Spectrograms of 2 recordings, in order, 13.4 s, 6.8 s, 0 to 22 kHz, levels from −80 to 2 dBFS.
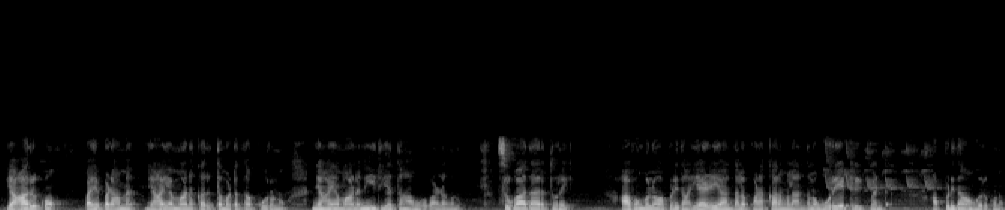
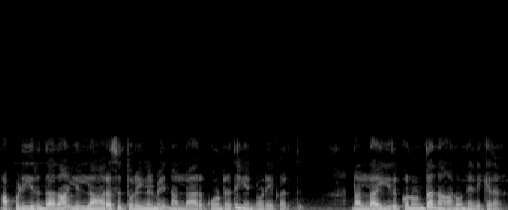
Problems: constant background noise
